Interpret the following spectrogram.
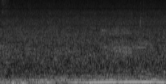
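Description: A steady low engine hum, growing louder about a second in and then holding.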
